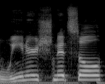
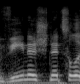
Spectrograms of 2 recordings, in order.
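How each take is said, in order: First: Wiener begins with a W sound. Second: Wiener begins with a V sound. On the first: The speaker calls it wrong. "It's not Wiener Schnitzel. The W is like V" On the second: The speaker calls it right. "I learned how to say"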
